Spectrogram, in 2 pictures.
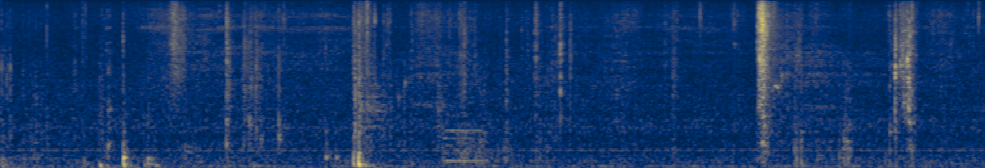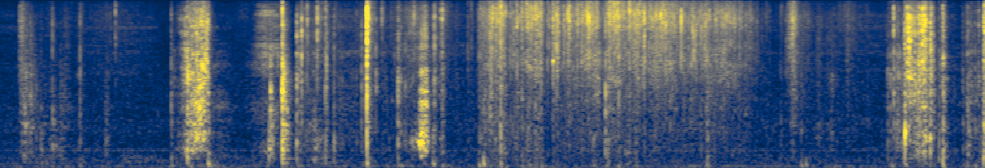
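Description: Cards and a cardboard box handled on a table with scattered taps and knocks, then, from about two-thirds of the way in, the plastic wrap being torn and crumpled off a sealed hobby box of trading cards: a run of crinkly tearing that grows into a steady rustling hiss near the end.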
